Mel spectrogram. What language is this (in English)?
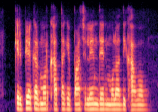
Chhattisgarhi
